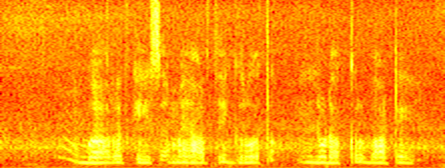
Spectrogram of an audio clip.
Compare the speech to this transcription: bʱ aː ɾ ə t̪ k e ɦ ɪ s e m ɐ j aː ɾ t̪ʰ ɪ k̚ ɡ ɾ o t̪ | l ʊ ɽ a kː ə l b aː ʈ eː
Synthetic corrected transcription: bʱ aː ɾ ə t̪ k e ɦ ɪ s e m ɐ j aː ɾ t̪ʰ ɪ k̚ ɡ ɾ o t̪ | l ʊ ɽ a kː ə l b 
